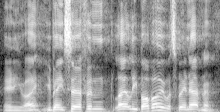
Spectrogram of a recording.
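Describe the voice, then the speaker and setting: A man's voice: fairly high pitch, fast, a little mellow. Chatty podcast host man. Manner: chatty, teasing, slangy. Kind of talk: casual banter on a live podcast.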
